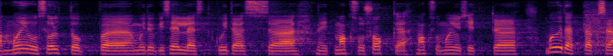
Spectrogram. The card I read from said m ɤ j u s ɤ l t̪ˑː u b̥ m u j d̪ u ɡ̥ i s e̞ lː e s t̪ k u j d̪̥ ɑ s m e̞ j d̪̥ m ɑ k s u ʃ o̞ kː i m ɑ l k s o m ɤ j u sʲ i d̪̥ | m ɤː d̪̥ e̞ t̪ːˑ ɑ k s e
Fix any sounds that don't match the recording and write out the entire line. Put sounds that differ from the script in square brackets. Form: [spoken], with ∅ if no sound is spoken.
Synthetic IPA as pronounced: m ɤ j u s ɤ l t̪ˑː u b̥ m u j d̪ u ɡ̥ i s e̞ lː e s t̪ k u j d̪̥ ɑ s [n] e̞ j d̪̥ m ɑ k s u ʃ o̞ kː [e] m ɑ [∅] k s [u] m ɤ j u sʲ i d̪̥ | m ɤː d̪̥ e̞ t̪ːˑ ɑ k s e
